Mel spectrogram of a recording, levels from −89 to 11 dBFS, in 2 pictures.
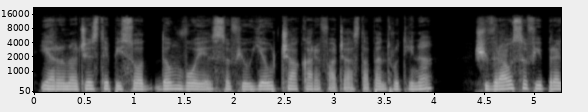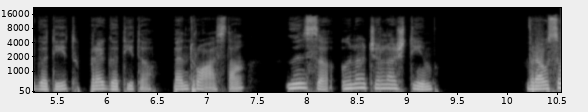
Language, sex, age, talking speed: Romanian, female, 20-39, 165 wpm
